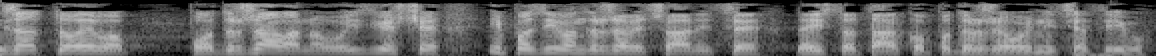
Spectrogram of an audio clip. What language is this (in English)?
Croatian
